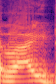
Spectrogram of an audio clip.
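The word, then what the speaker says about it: right: का उच्चारण नहीं हुआ जैसे राइट राइट में सही ये डायन आर आई जी ह टी राइट मेंस सही इसमें बीच में ghchaya जी ह का उच्चारण नहीं हुआ जैसे और कई मीनिंग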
